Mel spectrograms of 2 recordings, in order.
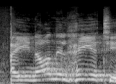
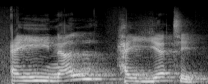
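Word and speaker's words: عينا الحية: Because that should be, remember, in an idafa, when you have the dual in the first part of the idafa, you drop the noon. So it becomes Aynal Hayyati.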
